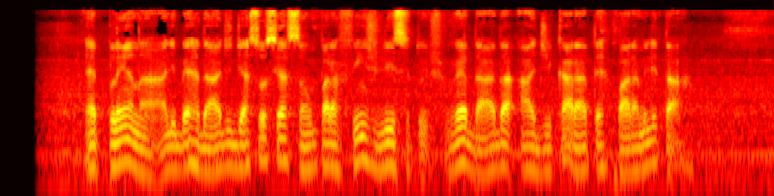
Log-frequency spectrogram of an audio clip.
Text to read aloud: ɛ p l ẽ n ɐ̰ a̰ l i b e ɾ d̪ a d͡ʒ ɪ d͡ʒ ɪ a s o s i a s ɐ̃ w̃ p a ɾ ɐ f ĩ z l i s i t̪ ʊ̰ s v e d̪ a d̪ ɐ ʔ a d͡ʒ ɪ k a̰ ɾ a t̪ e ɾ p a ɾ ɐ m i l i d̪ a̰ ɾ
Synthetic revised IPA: ɛ p l ẽ n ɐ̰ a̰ l i b e ɾ d̪ a d͡ʒ ɪ d͡ʒ ɪ a s o s i a s ɐ̃ w̃ p a ɾ ɐ f ĩ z l i s i t̪ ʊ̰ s v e d̪ a d̪ ɐ ʔ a d͡ʒ ɪ k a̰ ɾ a t̪ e ɾ p a ɾ ɐ m i l i t̪ a̰ ɾ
